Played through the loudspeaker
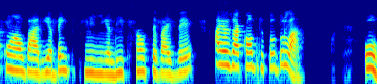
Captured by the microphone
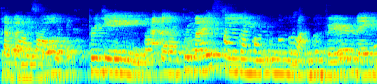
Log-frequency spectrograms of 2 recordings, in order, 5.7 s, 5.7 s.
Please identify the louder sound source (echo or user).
user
